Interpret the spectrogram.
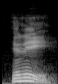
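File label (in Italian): "sei", vocabolario dialettale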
